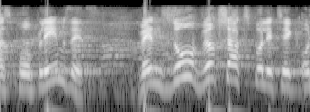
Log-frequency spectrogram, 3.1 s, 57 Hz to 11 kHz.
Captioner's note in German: Zurufe von dem BÜNDNIS 90/ DIE GRÜNEN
